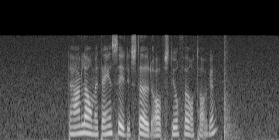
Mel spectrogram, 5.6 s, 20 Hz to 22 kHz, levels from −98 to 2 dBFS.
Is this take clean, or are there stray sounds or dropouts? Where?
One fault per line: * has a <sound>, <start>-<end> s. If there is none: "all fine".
* has a thud, 4.5-4.9 s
